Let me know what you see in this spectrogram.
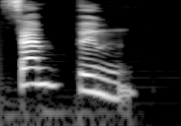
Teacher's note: Now the 3 is simple, it's just san. But fun becomes pun. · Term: sound change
